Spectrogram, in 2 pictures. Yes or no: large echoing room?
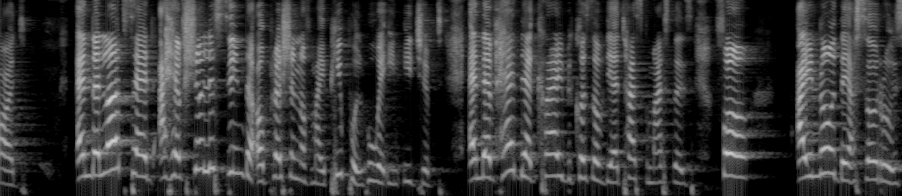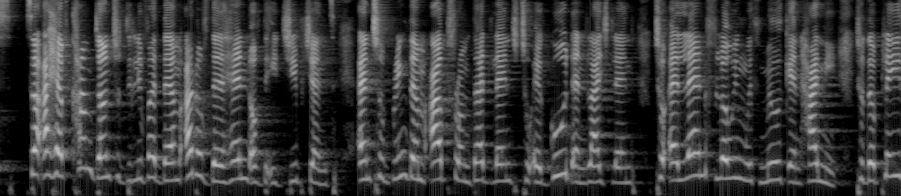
yes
